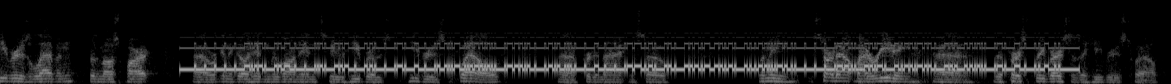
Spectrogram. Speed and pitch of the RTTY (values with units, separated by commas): 75 baud, 170 Hz shift, 780 Hz centre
